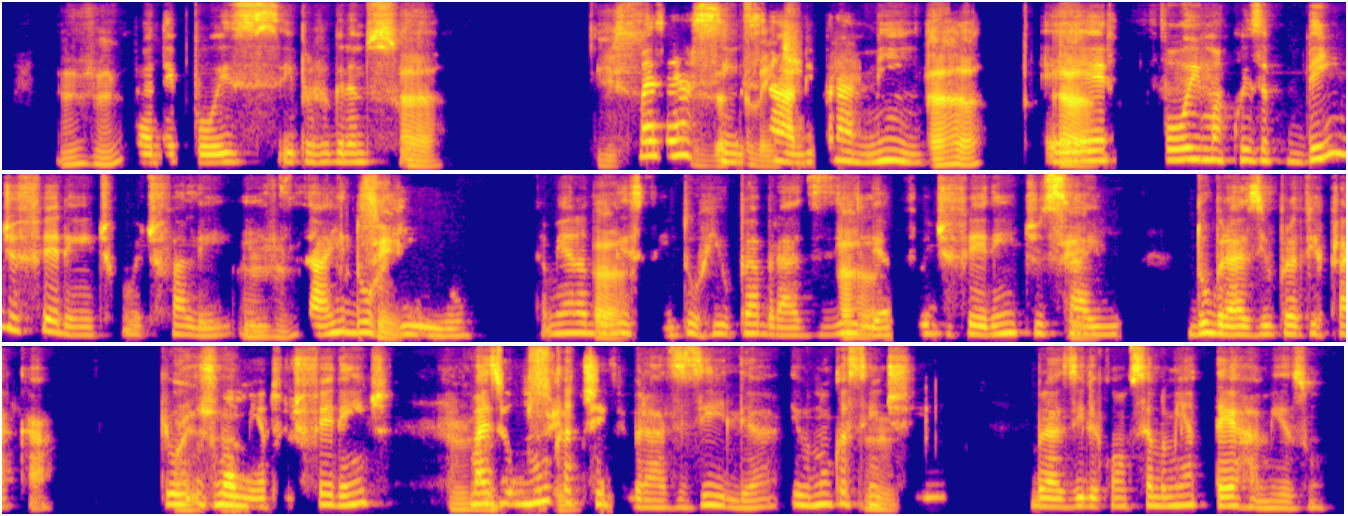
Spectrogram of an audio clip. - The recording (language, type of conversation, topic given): Portuguese, unstructured, Você já teve que se despedir de um lugar que amava? Como foi?
- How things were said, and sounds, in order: tapping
